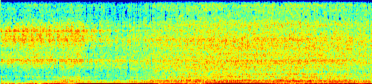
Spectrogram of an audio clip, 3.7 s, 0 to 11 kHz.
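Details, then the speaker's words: Engine with code P0400: after a throttle blip the revs hang high, then hunt in a slow lope that gets worse in drive. A vacuum leak was first suspected; the cause was an EGR valve stuck open. "Yeah, and they want to stay idling high and it's loping."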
